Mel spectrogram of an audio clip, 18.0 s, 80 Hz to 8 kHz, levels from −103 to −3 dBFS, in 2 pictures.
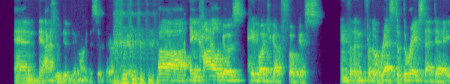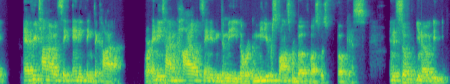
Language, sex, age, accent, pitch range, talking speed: English, male, 30-49, American, 95-110 Hz, 205 wpm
